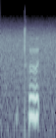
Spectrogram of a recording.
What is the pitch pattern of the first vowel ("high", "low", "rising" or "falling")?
high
